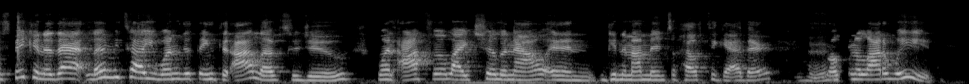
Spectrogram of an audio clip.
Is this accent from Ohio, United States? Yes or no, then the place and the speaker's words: yes; Akron, Ohio, United States; moved away as an adult; now in Chicago, United States; we grew up in the same fucking city. Like, literally. We're both from Akron, Ohio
